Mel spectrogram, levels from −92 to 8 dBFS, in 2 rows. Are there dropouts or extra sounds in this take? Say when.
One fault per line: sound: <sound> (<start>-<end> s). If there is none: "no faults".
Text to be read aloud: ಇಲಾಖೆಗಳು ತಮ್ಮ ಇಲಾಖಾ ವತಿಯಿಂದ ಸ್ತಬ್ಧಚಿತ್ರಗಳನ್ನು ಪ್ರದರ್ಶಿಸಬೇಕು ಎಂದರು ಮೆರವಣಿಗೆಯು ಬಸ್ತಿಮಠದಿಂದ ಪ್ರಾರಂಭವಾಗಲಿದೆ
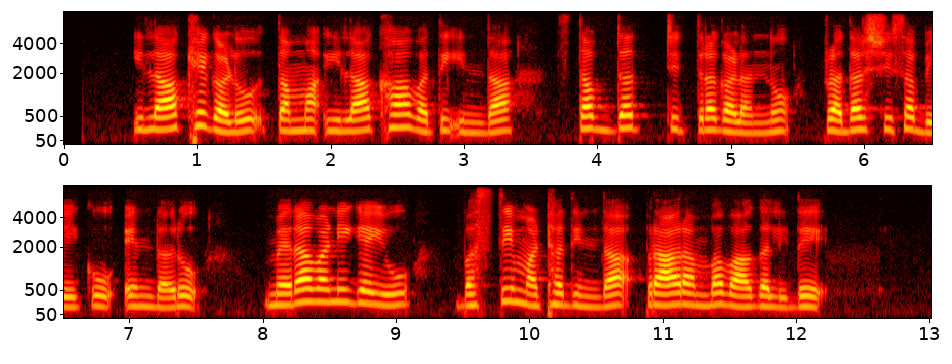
no faults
